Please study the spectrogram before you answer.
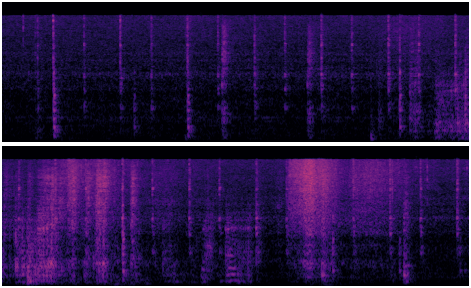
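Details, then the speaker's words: Antique Westminster-chime pendulum clock with silent function, repositioned on its surface until level: steady, evenly spaced tick-tock in beat, with some handling noise midway. "So as you can hear, that's a perfect ticking clock."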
